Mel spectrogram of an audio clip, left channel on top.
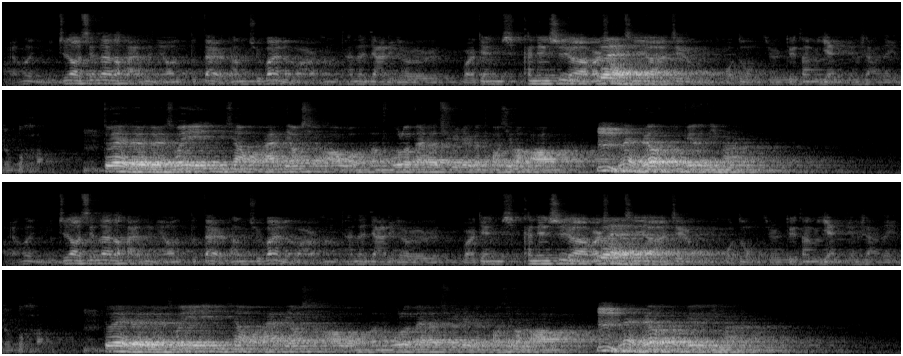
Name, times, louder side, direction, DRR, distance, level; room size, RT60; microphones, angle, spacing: voice 1, 0.0-9.5 9.8-10.0 14.9-15.3, equal, 5° left, 1 dB, 1.8 m, -34 dB
voice 2, 5.9-6.3 10.0-14.6 15.1-16.5, left 1 dB, 80° left, -4 dB, 4.6 m, -23 dB
29.0 x 15.0 x 6.2 m, 2.4 s
head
